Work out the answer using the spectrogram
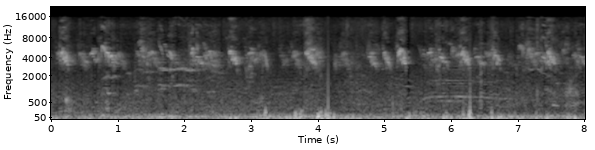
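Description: A flock of small aviary birds chirping continuously, many short, high calls overlapping.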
